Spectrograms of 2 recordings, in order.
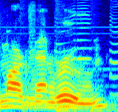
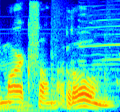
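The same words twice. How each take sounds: First: The name is said with an American accent. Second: The name is said with a Dutch accent.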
